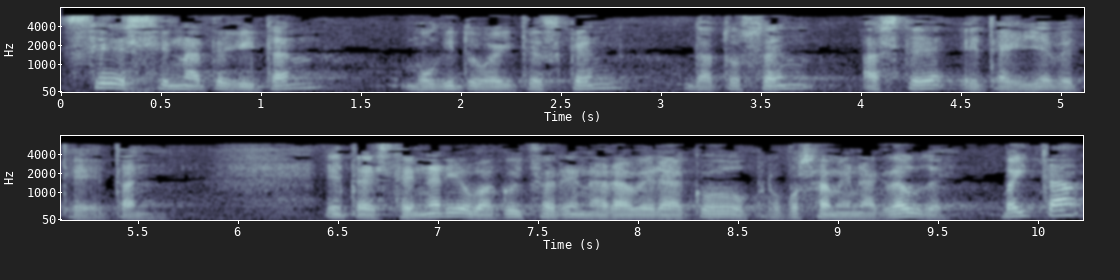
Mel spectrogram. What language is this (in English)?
Basque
